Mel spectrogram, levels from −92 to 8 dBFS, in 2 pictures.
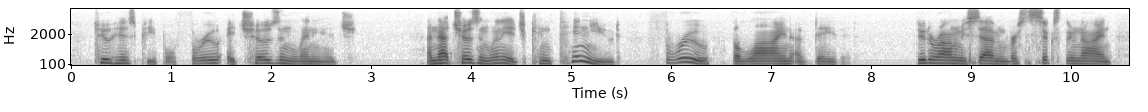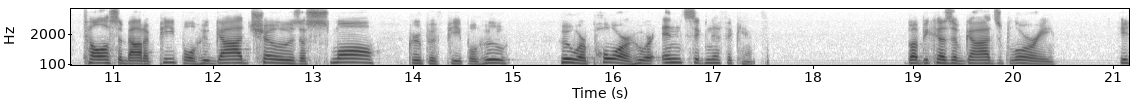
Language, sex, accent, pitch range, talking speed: English, male, American, 120-165 Hz, 140 wpm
